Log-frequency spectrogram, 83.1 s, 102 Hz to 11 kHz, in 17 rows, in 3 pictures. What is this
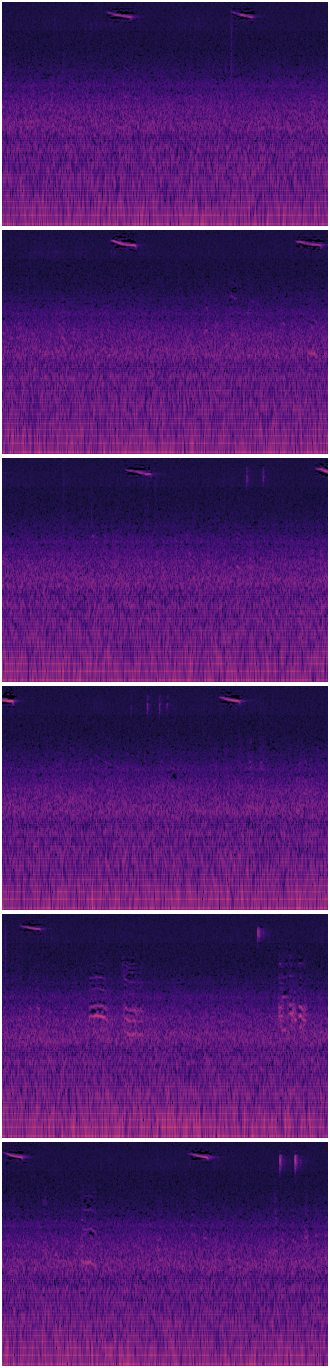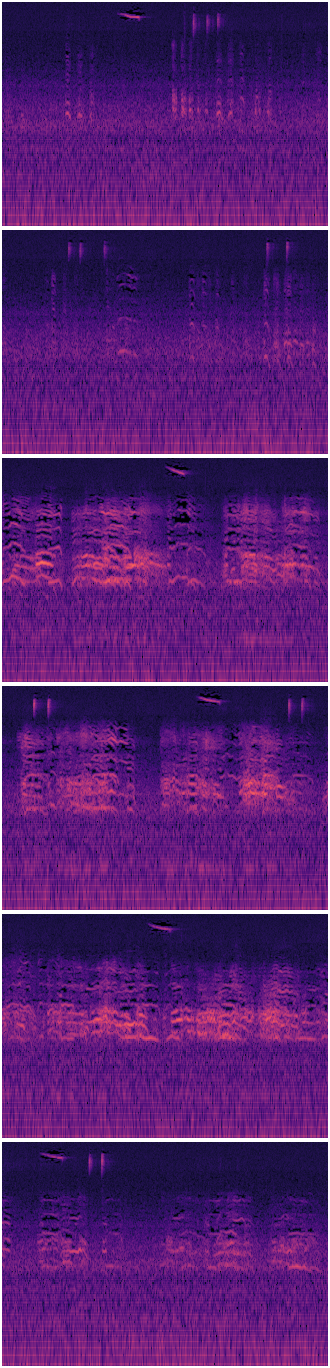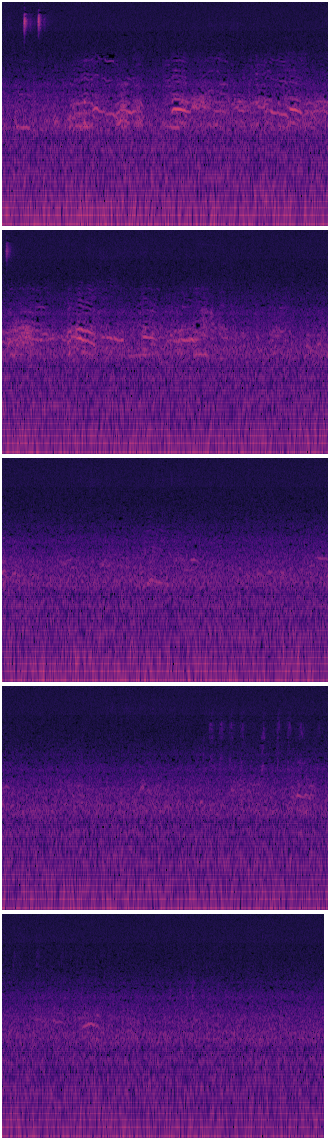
In December these geese past by in the morning from the Loch, just to return s.th. like 8 hours later. This recording was done in the morning, as the birds come from the right.
I used an Iriver iHP-120 recorder plus a FEL micbooster and the soundman OKMs with the A3 device . The microphones were placed on the windowsill.
geese, goose, scotland, field-recording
